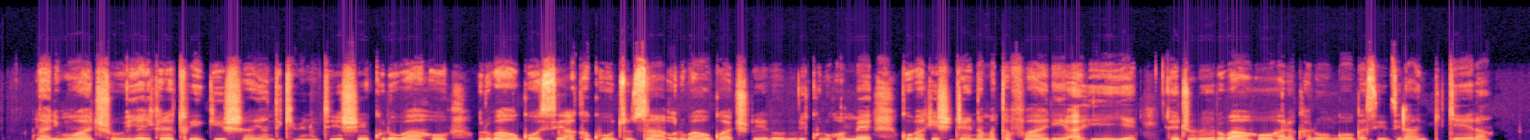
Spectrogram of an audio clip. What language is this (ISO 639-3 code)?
run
